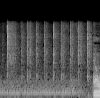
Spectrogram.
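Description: Vegetable peeler scraping the skin off raw sweet potatoes in quick, even strokes, about six or seven a second.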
